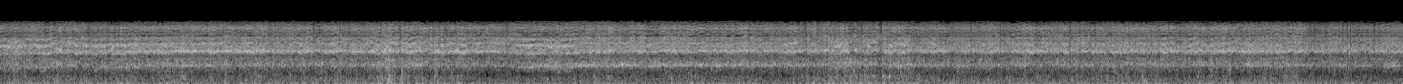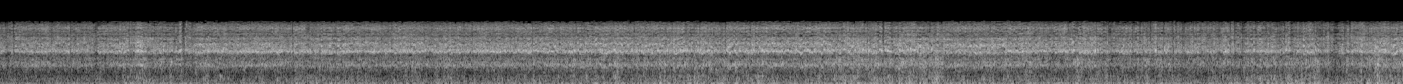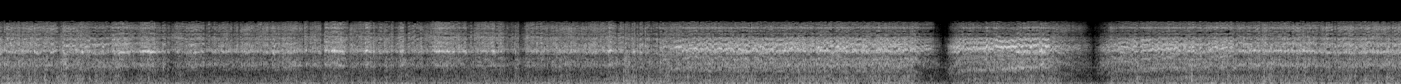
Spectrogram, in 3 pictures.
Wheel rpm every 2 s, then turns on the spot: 220, 230, 230, 230, 230, 230, 230, 230, 230, 230, 230, 230, 230, 230, 220, 230, 230, 210, 170, 130, 210.
36-38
